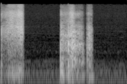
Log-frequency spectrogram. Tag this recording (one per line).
sample
scrape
